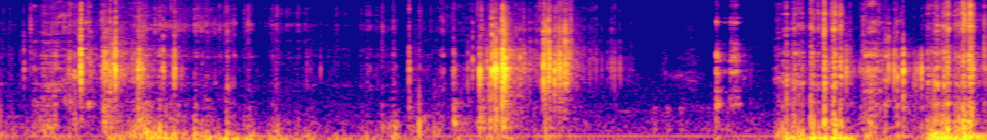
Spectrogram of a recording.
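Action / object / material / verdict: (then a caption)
scrape / soap bar cut with a metal blade / soap / none. A solid, dry, light pink bar of soap is held in the hand and carved with a metal utility blade. The blade makes bright, crisp scraping and cutting sounds in quick irregular strokes, with a low hum running underneath.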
